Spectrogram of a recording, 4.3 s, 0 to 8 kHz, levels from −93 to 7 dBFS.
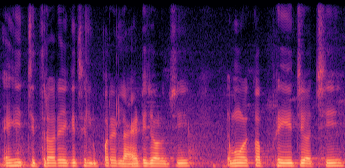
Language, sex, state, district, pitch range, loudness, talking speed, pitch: Odia, male, Odisha, Malkangiri, 125-135 Hz, -13 LUFS, 140 wpm, 130 Hz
